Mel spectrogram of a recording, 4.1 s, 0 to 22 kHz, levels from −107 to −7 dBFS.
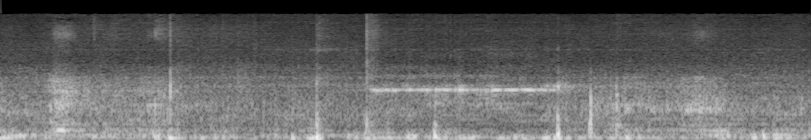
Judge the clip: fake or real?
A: fake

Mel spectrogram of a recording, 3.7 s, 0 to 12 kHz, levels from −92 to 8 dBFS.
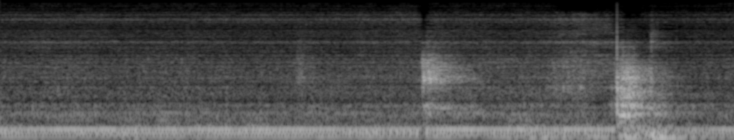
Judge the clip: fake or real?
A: fake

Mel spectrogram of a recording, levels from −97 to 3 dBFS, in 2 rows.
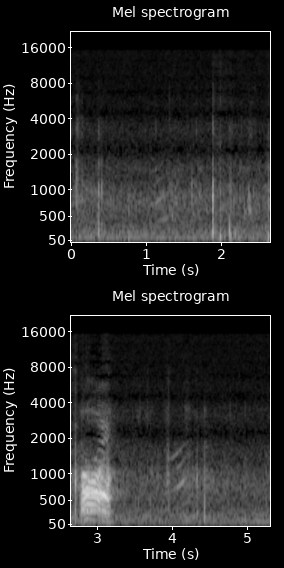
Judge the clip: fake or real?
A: real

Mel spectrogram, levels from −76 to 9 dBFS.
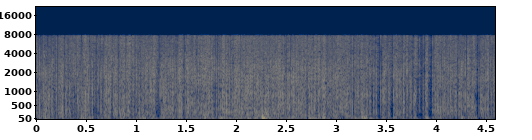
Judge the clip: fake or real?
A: fake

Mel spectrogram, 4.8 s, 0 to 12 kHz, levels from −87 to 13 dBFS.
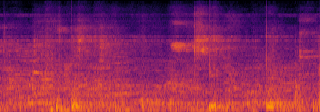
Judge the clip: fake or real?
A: fake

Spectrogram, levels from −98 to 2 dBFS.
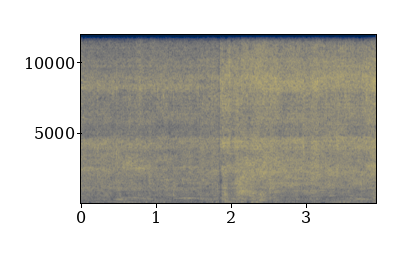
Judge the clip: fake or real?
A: fake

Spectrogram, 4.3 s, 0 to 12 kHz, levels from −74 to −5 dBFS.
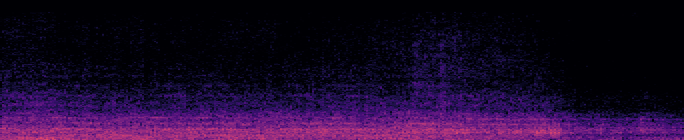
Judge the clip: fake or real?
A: real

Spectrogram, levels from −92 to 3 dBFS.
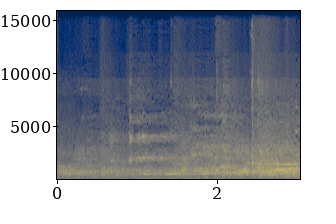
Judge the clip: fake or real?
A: real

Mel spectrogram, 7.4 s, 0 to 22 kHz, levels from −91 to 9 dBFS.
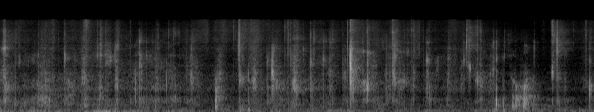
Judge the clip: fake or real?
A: fake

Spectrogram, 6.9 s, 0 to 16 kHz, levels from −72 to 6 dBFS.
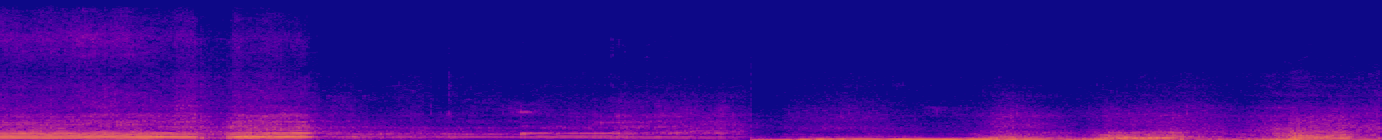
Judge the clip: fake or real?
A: fake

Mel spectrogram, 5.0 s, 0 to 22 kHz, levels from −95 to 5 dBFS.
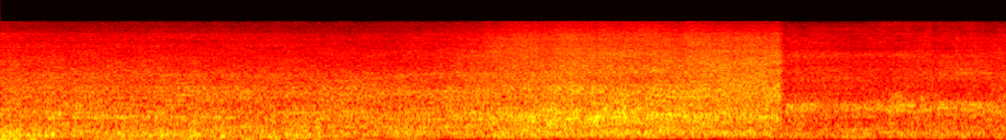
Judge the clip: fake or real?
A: fake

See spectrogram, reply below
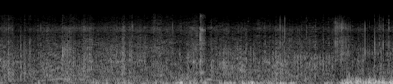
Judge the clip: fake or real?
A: real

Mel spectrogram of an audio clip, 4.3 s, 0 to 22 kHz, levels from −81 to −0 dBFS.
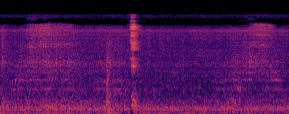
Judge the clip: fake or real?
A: real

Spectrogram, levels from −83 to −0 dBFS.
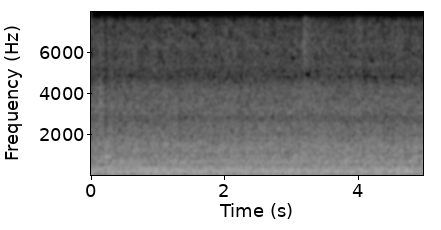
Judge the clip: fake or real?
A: real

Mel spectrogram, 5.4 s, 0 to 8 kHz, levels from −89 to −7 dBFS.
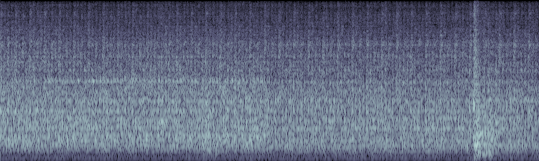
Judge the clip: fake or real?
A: real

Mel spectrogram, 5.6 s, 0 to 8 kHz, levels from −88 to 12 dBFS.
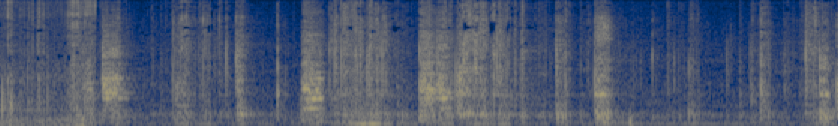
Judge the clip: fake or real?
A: real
